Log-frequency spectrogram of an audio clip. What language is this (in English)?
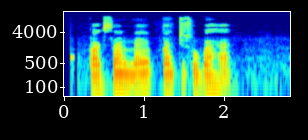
Dhatki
